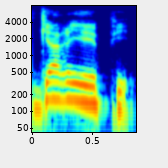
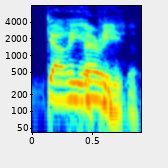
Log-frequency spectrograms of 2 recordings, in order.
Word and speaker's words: Gariépy: line, JF, and let's see if I can pronounce his name now. Jean-Francois Gariépy. Was it? Yeah, very close. Gariépy. Gariépy.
